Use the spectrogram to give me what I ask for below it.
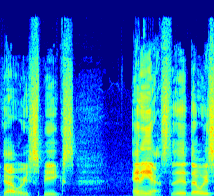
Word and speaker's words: NES: He said, Iwata says, NES Remix. Like, any chance you can get it. Might not be the best pronunciation. It might be a little hard to say sometimes, but it is clearly NES, not NES.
